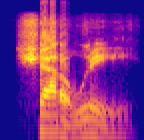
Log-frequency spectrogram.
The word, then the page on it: shadowy: American English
